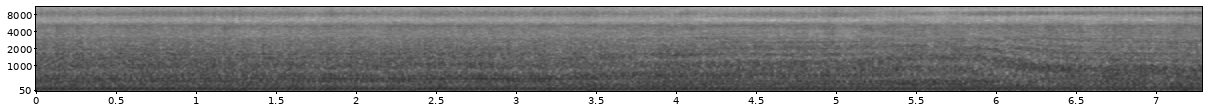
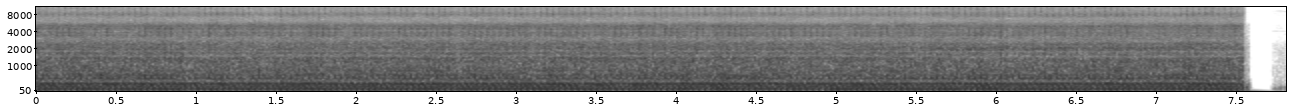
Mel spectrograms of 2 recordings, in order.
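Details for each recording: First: Lawn mower small engine running after Seafoam was added to the fuel tank to cure a surge; a fairly even, busy buzz with no big rev swings, the earlier hunting settling. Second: Surging lawn mower after Seafoam plus an extra capful shaken into the tank: runs at steady, even speed for several seconds, no hunting or surging, before cutting off; much improved.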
